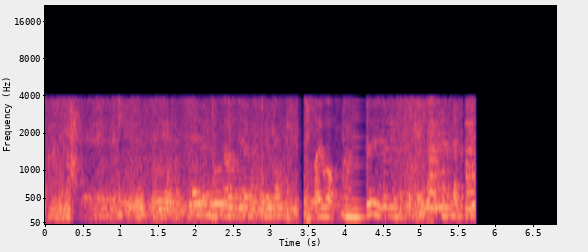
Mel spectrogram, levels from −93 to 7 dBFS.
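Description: Right from the start there's gain pumping running through the whole clip, with the gain swinging by around 20 dB. The likely cause is gain set far too high at the microphone, with a fast limiter or compressor clamping down on every peak. The result is squashed dynamics, with loud and soft parts sitting uncomfortably close together.

At 3.36 to 3.47 s there's a burst of packet loss. Roughly 80 ms of audio never made it, and the receiver papered over most of that by stretching out the last sound and letting it fade. You hear it as a short held buzz or fading hiss, then the audio jumps ahead with that chunk simply gone.

From 4.12 to 4.3 s comes what sounds like a long network dropout, about 160 ms missing. There's no dead silence here. The gap is filled almost the whole way through by continued, decaying sound, a smeared buzz or hiss that trails off before the real audio picks up again further along, minus the stretch that was lost.

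Then at 5.55 to 5.62 s there's a short concealed packet loss of about 40 ms. The receiver patched it by extending the preceding sound and blending back into the real signal. It comes across as a quick smear or wobble, and anything very brief in that slot, like a consonant, can disappear.

Finally there's a cut-off end at 5.72 s. The audio stops mid-sound and drops straight to digital silence with no natural decay, and that silence fills the rest of the clip. The final buffers were never written or played out. Across all of this the call path is still audible as a bandwidth limit, with nothing above 4 kHz, which fits G.711 mu-law at 64 kbps.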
